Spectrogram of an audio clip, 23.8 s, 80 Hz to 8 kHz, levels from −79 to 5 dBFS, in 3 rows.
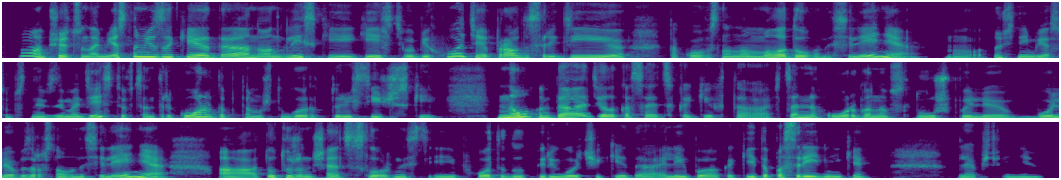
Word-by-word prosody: Ну, 425 -3 +2
общаются 205 - +2
на 160 -1 +1
местном 245 - +4
языке, 290 -4 +5
да, 205 +4 +3
но 180 -4 0
английский 190 - -1
есть 195 +2 -1
в - - -1
обиходе. 210 - +1
Правда, 220 +2 +2
среди 195 -2 0 0.3
такого 150 0 -4
в - - -10
основном 160 +4 -2
молодого 175 -3 +3
населения. 155 - 0 0.2
Ну 140 - -7
вот. - - -13
Ну, 215 - -2
с 215 0 -10
ними 180 -4 -1
я, 140 - -2
собственно, 150 - -9
и - - -3
взаимодействую 155 - -1
в - - -19
центре - - -7
города, 270 +5 +3
потому 155 +1 -8
что 155 0 -13
город 160 0 -2
туристический. 155 -2 -4 0.4
Но 245 +11 +8
когда 195 - +3
дело 175 +1 +2
касается 160 -5 -5
каких-то 145 0 -7
официальных 195 -3 -2
органов, 165 +2 0
служб 180 +8 -5
или 140 -2 -1
более 150 0 -1
возрастного 150 -1 -3
населения, 155 - +2 0.4
а, - - +2
тут 200 +1 +1
уже 210 -6 +2
начинаются 175 +2 -1
сложности. 145 -4 -2
И 140 +1 -2
в 145 - -28
ход 170 +2 +1
идут 155 0 -3
переводчики, 150 -1 -1
да, 150 +1 -4
либо 155 +1 +1
какие-то 160 +3 -1
посредники 170 -5 +2 0.6
для 150 0 -3
общения. 275 - -8
170 Hz, 155 wpm, -23 LUFS, 150-200 Hz, 0.6 s, Но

